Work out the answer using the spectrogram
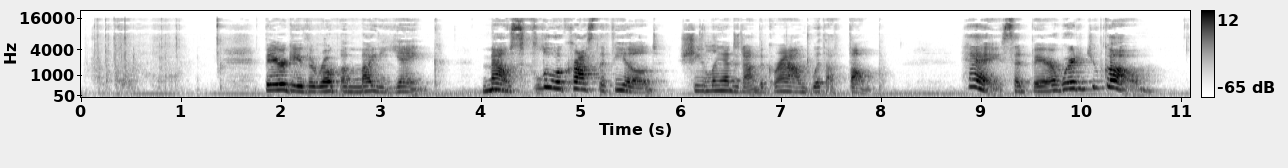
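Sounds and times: paper page turning: 0.0s - 1.2s.

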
